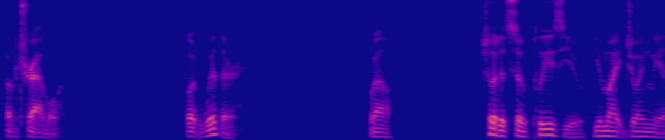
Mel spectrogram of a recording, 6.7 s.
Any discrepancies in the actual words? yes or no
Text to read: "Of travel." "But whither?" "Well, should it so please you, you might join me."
no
